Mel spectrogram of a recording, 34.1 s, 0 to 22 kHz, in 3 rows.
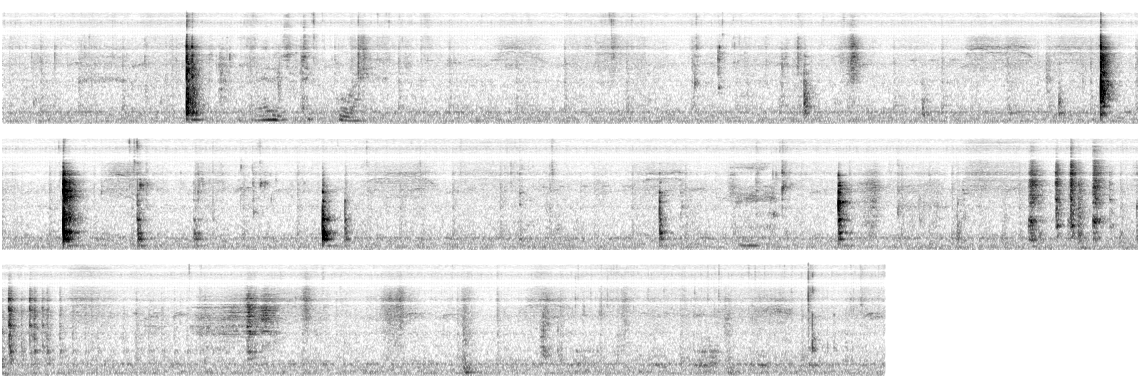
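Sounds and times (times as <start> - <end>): faint steady hum: 0.0 - 31.6.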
